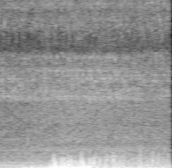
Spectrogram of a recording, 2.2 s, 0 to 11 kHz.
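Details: Bard HVAC unit restarted during a no-cooling refrigerant-leak call: a low rumble swells as the compressor and 800 RPM fan come up a little slowly, then settles into a steady drone. It runs normally, with the fan at 0.5 A and the unit at 8.5 A.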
